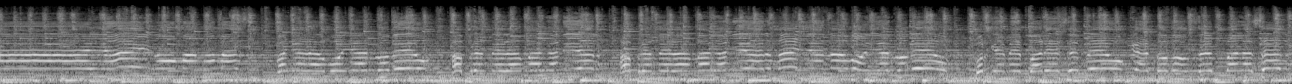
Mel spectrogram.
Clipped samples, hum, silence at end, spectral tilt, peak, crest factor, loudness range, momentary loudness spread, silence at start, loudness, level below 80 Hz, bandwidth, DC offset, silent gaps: under 0.1%; none; 0 s; -4 dB/octave; 0 dBFS; 12 dB; 1 LU; 3 LU; 0 s; -11 LUFS; -32 dBFS; 16.5 kHz; under 0.1%; none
